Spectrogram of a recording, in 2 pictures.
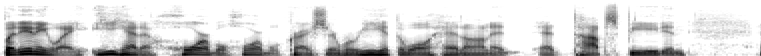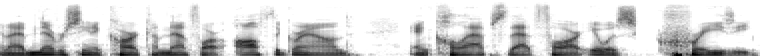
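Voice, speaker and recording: A man co-hosting a casual sports podcast, rambling with many restarts and pauses to recall names. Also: lowish voice, fairly even intonation, clear, resonant tone, dry recording. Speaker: podcast co-host.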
